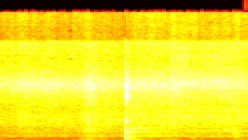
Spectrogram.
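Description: Onions, green chillies and tomatoes frying in a pan for onion chutney, with a soft steady sizzle and a single brief stir or scrape partway through.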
